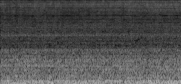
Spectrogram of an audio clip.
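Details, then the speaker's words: Oil burner furnace restarted after running out of oil, reset button pressed and line bled: steady, even low roar with constant rumble and no sputter or pulsing; burner lit and holding flame normally. "I press the button I let it go now I going to give you a couple minutes try them one more time there we go see it started"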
